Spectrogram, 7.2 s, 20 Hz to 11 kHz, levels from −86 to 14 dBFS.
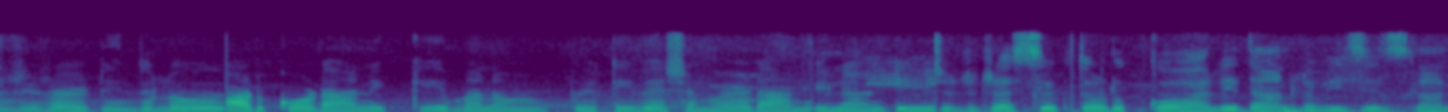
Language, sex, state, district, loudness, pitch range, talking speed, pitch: Telugu, female, Andhra Pradesh, Srikakulam, -32 LUFS, 210-230 Hz, 90 wpm, 220 Hz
